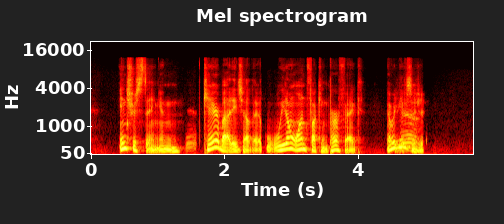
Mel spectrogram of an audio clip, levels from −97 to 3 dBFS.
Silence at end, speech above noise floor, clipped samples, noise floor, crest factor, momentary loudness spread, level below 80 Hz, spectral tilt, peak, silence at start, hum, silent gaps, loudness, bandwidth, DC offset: 0.75 s; 43 dB; under 0.1%; -63 dBFS; 18 dB; 9 LU; -48 dBFS; -7 dB/octave; -2 dBFS; 0.4 s; none; none; -20 LUFS; 12.5 kHz; under 0.1%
